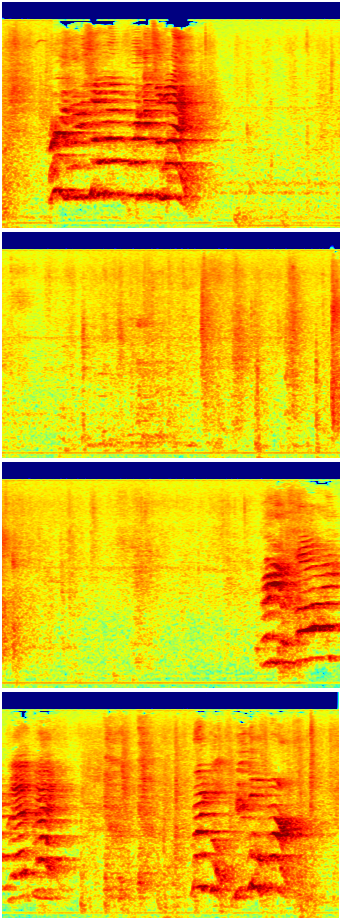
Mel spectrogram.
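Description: Children speak and call out loudly in a large echoing hall.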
